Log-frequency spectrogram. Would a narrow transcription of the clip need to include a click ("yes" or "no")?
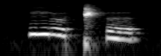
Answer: yes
